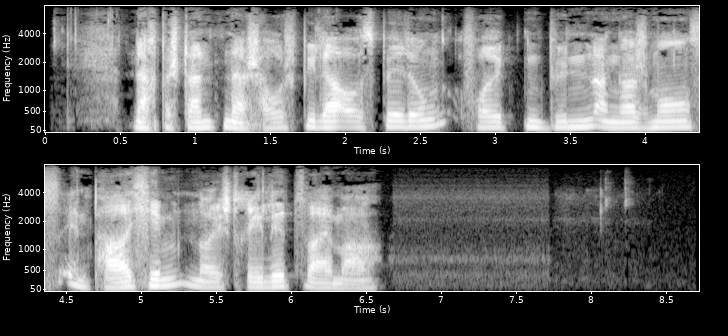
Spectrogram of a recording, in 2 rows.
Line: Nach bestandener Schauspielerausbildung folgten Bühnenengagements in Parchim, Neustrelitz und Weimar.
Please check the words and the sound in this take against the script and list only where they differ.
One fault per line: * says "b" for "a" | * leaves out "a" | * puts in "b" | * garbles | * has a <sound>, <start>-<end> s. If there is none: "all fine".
* leaves out "und"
